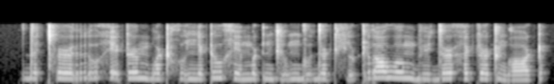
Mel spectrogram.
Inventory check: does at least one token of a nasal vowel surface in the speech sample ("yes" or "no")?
no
